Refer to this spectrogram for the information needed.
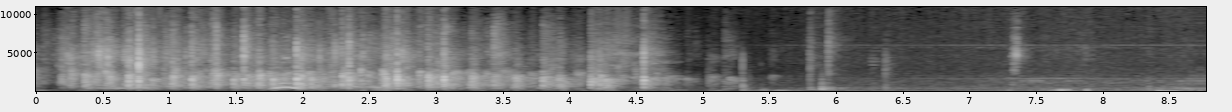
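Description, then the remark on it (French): A church audience applauds a woman after she shares her story, with dense, crackling claps for about five seconds, then the clapping quickly dies away into quiet with a few faint scattered sounds. “on peut l'applaudir.”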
